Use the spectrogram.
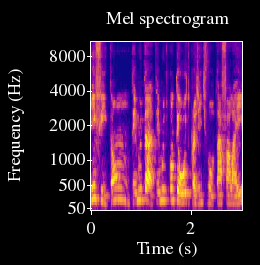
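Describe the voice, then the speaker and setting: A man's high voice races at a very fast pace, full of lively intonation. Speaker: motorsport journalist. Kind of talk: podcast panel chat.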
